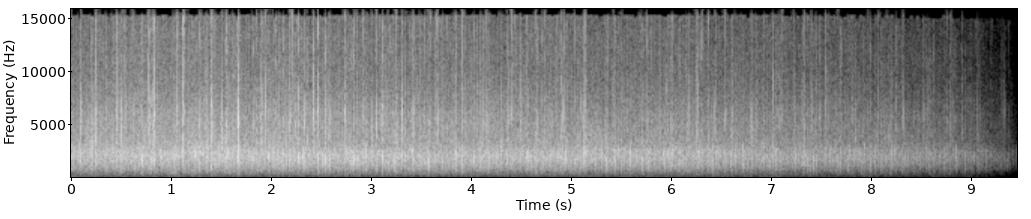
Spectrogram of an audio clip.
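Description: A large audience applauds in a big echoing hall, then the applause slowly fades away.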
